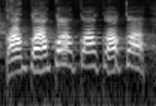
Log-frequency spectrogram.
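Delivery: a crow's squawks; crow caws. Acted. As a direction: caw like a crow. Crows cawing.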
